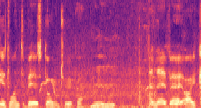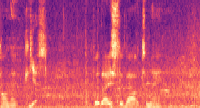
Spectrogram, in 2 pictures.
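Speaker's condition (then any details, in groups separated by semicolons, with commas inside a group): Motor neurone disease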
